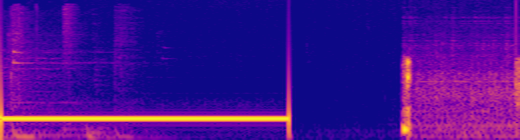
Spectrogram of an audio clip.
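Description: telephone ringing tone

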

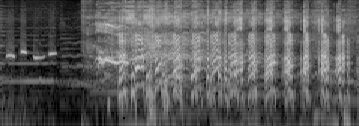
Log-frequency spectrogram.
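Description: person whistling

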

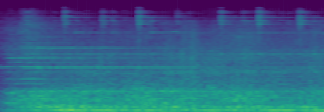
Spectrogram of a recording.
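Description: train rumbling on rails

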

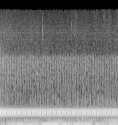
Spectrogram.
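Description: telephone ringing

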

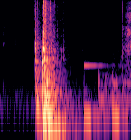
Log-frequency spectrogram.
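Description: door slammed shut

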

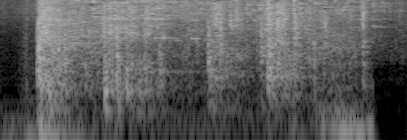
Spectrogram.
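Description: car windshield glass breaking

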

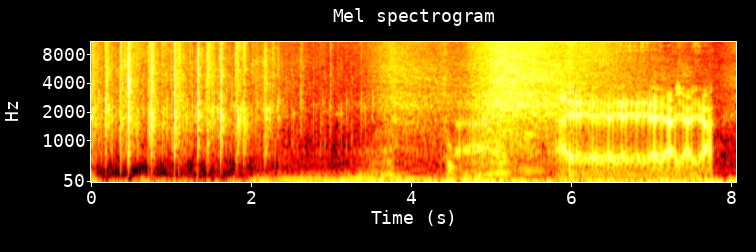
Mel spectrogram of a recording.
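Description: crowd applause

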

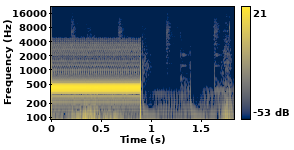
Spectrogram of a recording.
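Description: telephone ringing tone

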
